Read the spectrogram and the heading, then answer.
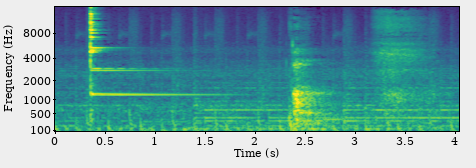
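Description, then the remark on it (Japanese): A single bright, crisp clink of glasses touching in a toast with Fuzzy Navel cocktails, followed by a soft shuffling sound and faint ringing tones fading. “ファジーネーブルはお前もな。さ、乾杯。”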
